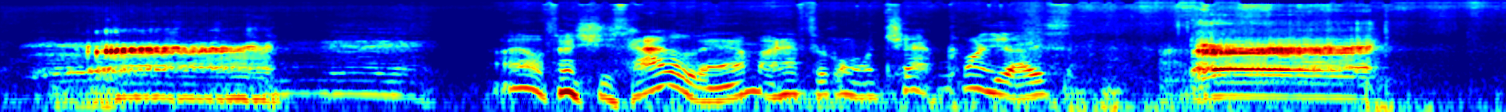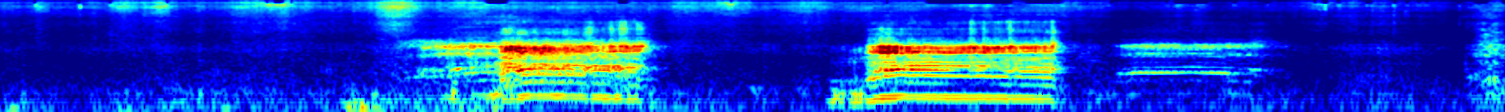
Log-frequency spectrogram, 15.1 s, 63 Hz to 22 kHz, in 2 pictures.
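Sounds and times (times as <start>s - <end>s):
sheep bleating: 0.1s - 2.2s, 5.9s - 7.0s, 9.6s - 10.8s, 11.8s - 13.9s.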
